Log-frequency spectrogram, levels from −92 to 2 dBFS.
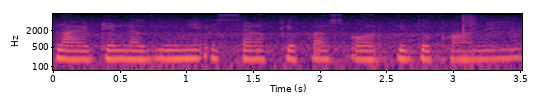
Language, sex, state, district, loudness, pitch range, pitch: Hindi, female, Bihar, Kishanganj, -32 LUFS, 190-200 Hz, 195 Hz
